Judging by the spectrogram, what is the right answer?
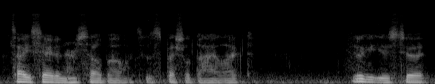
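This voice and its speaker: Low gravelly man narrating his gameplay. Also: fairly even intonation, a little fast, mellow, a little hiss or hum. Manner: muttering to himself, wry asides. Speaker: game streamer. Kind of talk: casual gameplay commentary.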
